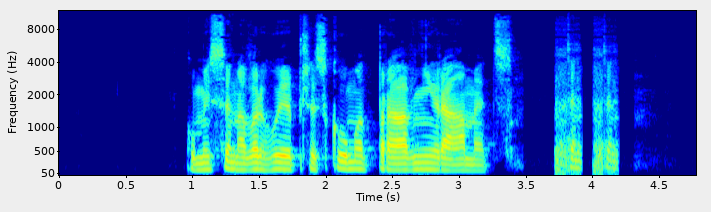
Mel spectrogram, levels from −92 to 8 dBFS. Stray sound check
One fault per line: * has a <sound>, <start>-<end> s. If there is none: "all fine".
* has a laugh, 3.7-4.2 s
